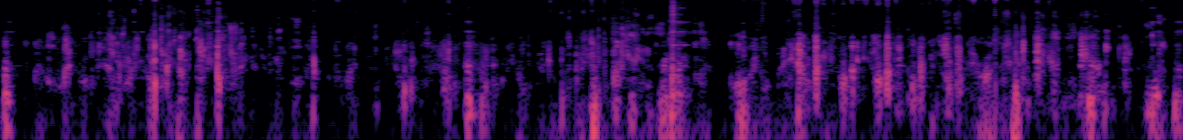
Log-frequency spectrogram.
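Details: Dog eating chicken and vegetables from plates, mukbang-style: dense wet chewing and smacking, rapid irregular bites and licks throughout, with brief soft whimper-like sounds and quieter gaps around the middle.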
